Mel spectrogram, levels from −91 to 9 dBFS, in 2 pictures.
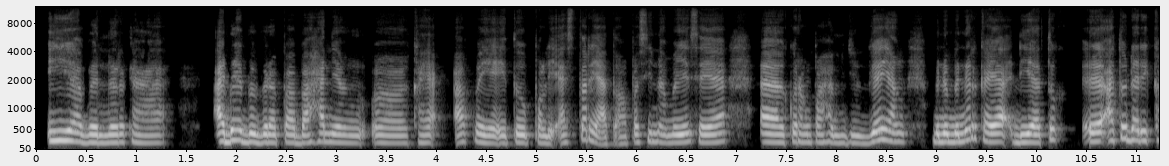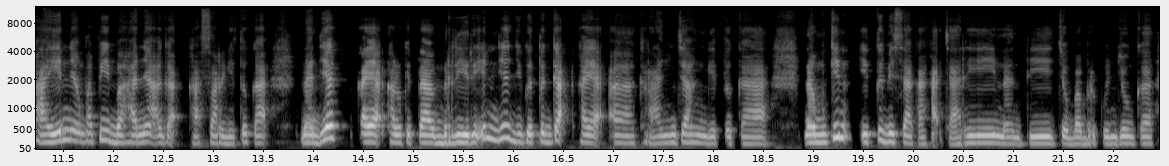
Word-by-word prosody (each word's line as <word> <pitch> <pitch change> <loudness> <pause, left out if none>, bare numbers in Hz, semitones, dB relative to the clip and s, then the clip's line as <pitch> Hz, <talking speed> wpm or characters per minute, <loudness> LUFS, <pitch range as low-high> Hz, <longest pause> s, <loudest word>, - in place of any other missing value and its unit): Iya 230 0 +7 0.2
bener, 185 0 +5
Kak. 180 -2 -4 0.6
Ada 210 +3 +6 0.2
beberapa 190 0 +3
bahan 200 +2 0
yang, 180 -1 +1 0.3
eee, 175 -1 -1
kayak 185 0 -5 0.2
apa 200 0 -5
ya 170 - +3
itu, 170 +2 -1 0.2
polister 185 +6 -3
ya, - - +1
atau - - -9
apa 165 +4 -4
sih 210 - -5
namanya, 185 +1 +3
saya, 185 0 +4 0.4
eee, 190 -2 +6
kurang 200 -2 -1
paham 185 -2 -2
juga, 175 +4 +2
yang 205 -1 -1 0.3
bener-bener 200 +5 +3
kaya 200 -1 +7 0.2
dia 190 +1 +6
tuh, 255 - -1 0.2
eee, 215 +1 +4
atau 230 +5 +1
dari 230 -2 +2
kain 190 +5 +2
yang 220 - -3
tapi 200 +5 -5
bahannya 185 +1 -1
agak 175 - -6
kasar 170 +1 -9
gitu, 160 +5 -7
Kak. 170 0 -5 0.3
Nah 185 0 0
dia 275 +4 +8 0.3
kayak 195 -1 +5
kalau 185 -1 0
kita 190 0 -1 0.2
berdiriin 185 +9 +3
dia 295 - +1
juga 190 0 0
tegak 190 -3 -1
kayak, 185 -2 -3
eee, 175 -1 -5
keranjang 185 +1 -5 0.2
gitu, 160 0 -10
Kak. 155 -1 -7 0.3
Nah 185 - +5
mungkin 300 +12 +3 0.2
itu 190 +3 -2
bisa 195 -3 -1
Kakak 155 0 -8
cari 175 +4 0
nanti 155 0 -5 0.3
coba 155 -2 -4
berkunjung 160 0 -4
ke, 160 - -6
185 Hz, 170 wpm, -22 LUFS, 175-200 Hz, 0.6 s, dia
